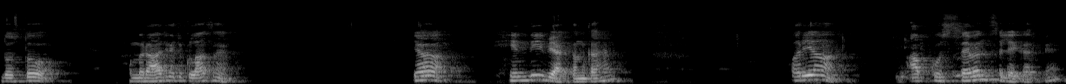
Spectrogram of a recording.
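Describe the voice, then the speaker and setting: A man with a high voice gives a grammar lesson, talking slowly and going back over each point. His voice rings a little in an echoey room. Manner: explains slowly, repeats definitions, addresses viewers as guys. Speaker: Hindi grammar teacher. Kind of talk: classroom-style video lesson.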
